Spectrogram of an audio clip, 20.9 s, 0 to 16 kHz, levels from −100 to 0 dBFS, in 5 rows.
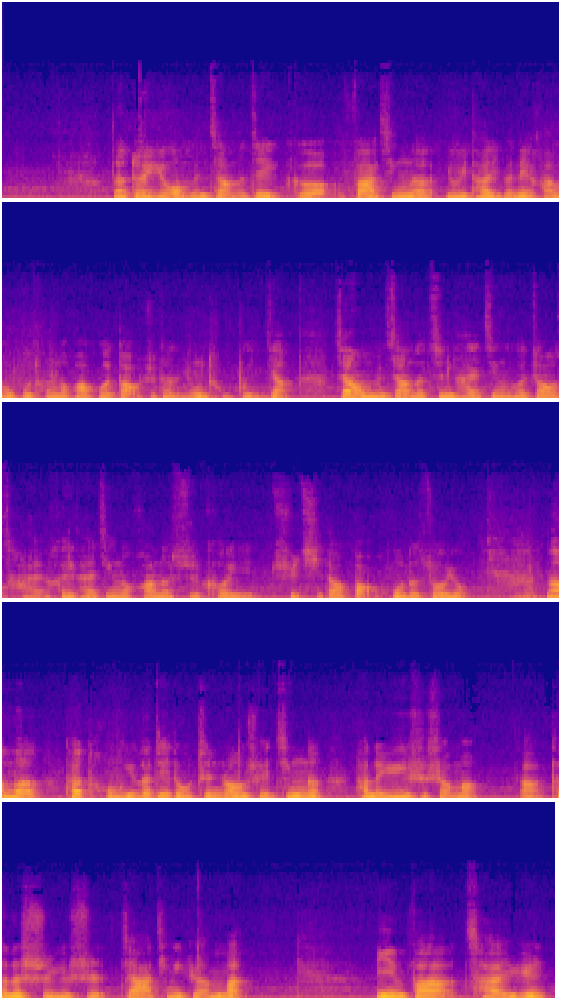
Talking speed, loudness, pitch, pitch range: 275 characters per minute, -28 LUFS, 135 Hz, 110-145 Hz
